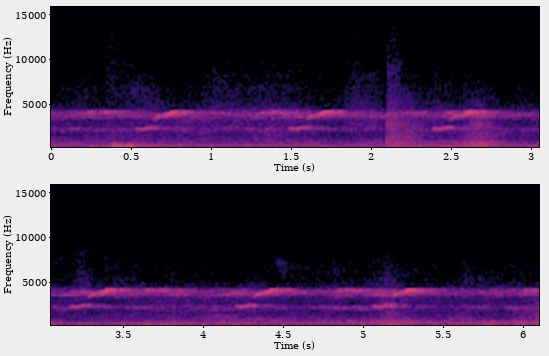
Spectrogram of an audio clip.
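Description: Small animals chirping in the background: short high chirps repeat about twice a second over a faint, steady high-pitched drone.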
